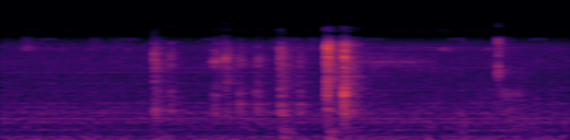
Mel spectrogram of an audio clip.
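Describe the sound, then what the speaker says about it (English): Someone types on a computer keyboard with a short, uneven run of close key clicks over a steady background hum, and no voices. "You would type in the text that you want to be the link"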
